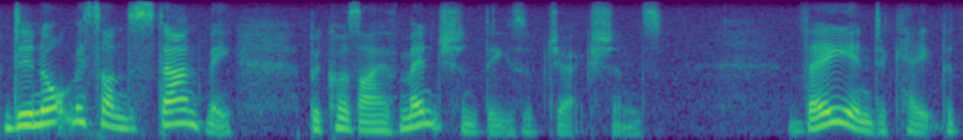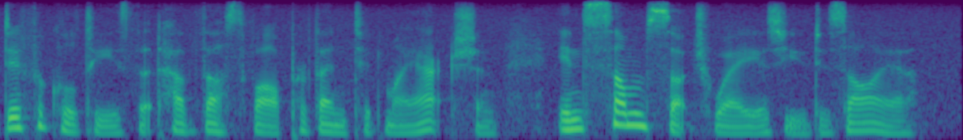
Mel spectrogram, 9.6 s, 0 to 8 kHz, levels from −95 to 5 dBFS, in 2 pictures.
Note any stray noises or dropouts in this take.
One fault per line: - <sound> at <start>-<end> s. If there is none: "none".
none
